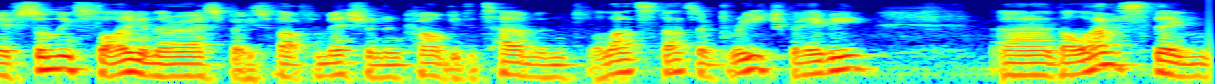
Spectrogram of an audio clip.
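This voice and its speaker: Here a man speaks with a Liverpool accent. His intonation is lively. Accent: Liverpool (Scouse). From northern England, Liverpool. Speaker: conference speaker, security student. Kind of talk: conference talk. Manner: casual, hesitant fillers.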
